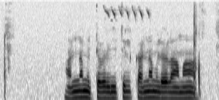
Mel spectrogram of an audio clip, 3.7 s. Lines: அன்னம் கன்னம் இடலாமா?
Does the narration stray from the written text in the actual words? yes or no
yes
